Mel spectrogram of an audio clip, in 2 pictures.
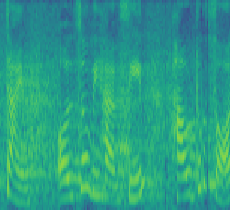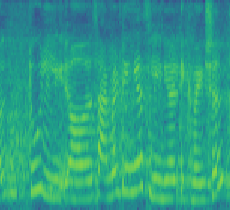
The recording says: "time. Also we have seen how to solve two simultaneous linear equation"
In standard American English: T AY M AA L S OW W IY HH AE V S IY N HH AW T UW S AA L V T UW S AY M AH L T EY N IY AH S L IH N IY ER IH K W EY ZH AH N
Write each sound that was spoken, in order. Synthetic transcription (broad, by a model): T AY M AA L S OW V IY HH AE V S IY N HH AW T UW S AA L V T UW S AY M AH L T EY N IY AH S L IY N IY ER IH K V EY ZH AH N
